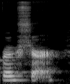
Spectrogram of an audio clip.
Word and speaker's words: brochure: the actual definition of brochure she also learns how to pronounce the word the letter CH are pronounced like Shh she continues reading cover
